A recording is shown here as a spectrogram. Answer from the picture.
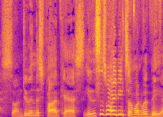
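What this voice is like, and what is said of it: Slightly congested, weird-sounding voice. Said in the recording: “my voice is a little weird. I have a sinus infection. I'm coming off a little sinus infection.”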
